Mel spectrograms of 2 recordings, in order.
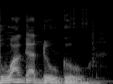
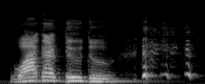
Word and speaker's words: Ouagadougou: The capital city is Ouagadougou. Ouagadougou.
